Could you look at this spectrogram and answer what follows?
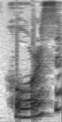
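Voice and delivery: usual speaking voice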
